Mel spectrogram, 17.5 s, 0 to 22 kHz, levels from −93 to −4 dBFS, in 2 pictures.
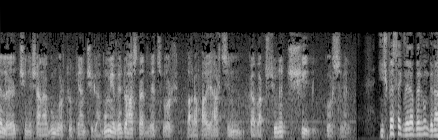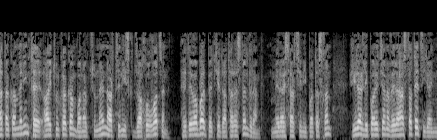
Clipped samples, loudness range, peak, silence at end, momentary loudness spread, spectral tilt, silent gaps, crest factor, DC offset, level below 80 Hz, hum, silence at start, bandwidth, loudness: under 0.1%; 3 LU; -8 dBFS; 0 s; 8 LU; -4 dB/octave; none; 18 dB; under 0.1%; -60 dBFS; none; 0 s; 8.8 kHz; -25 LUFS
